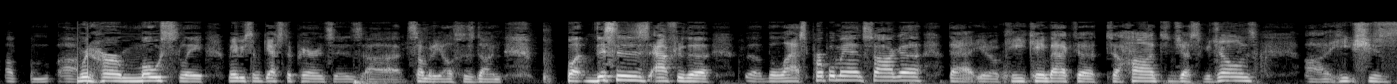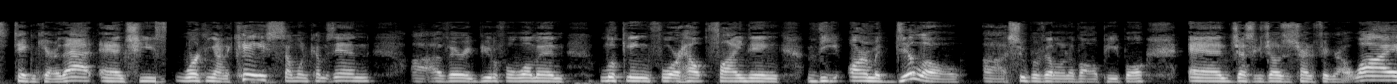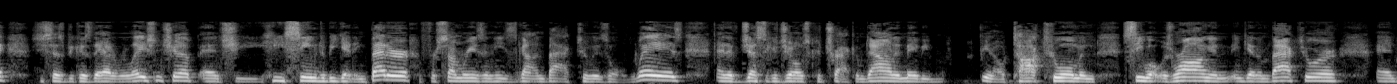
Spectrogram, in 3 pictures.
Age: 20-39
